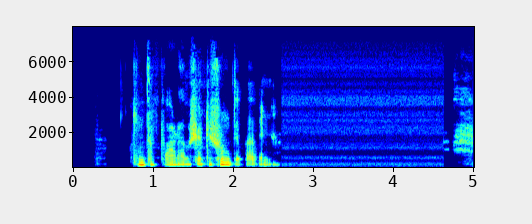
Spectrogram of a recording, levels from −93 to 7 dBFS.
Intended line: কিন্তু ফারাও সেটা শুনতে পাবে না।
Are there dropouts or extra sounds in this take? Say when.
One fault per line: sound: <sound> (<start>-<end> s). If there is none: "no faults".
no faults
